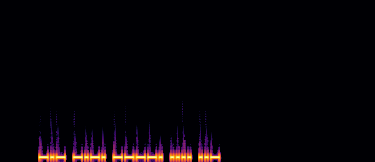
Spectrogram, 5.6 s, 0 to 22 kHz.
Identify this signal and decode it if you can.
Morse code, heard as a keyed tone, about 27 wpm, 700 Hz. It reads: KC9HU
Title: USA Call Signs - 5 Characters - Repeated 3x - 28wpm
